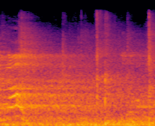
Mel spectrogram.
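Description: Indoor volleyball rally: players' voices calling out over the hall's low rumble, with a sharp hit of the ball about one and a half seconds in, in a large, echoing sports hall.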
